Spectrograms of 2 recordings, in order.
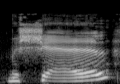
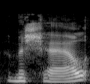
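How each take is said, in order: First: Slow, drawn-out mock scolding of the name; scolding doctor. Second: Said in the usual way. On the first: Doctor scolding his patient about donuts, slow and drawn out. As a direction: stretch "Michelle" like a disappointed doctor. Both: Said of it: "when he gets mad at me".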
